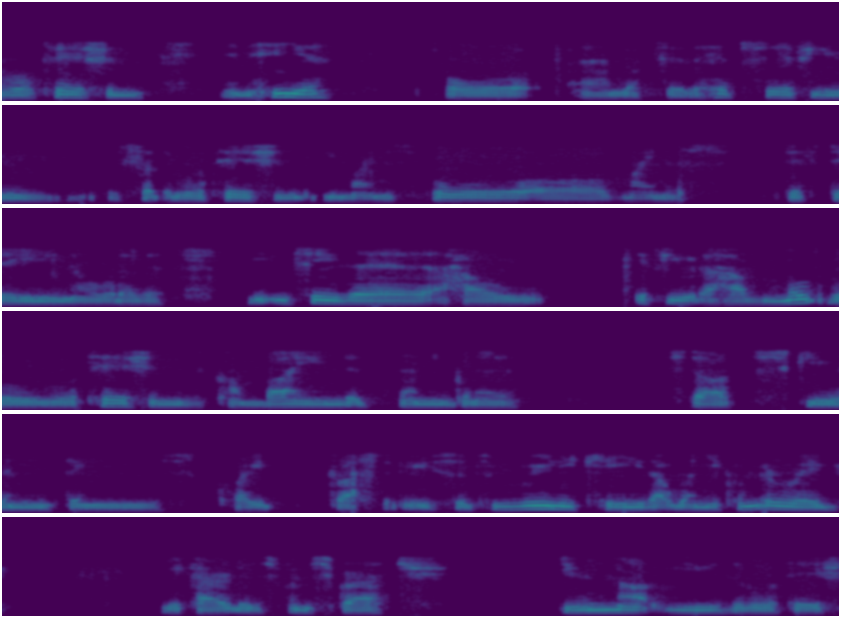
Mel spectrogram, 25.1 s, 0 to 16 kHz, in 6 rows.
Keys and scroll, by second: 4.4 -, 5.1 4, 5.7 Return, 7.8-8.7 typing.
